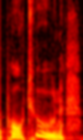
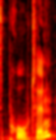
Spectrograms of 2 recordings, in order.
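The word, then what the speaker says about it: Poretoun: Now, I did actually ring one of my Scots friends and ask how I should pronounce that, Porton Woods, because it's spelled P-O-R-E-T-O-U-N. I wasn't quite. I would have said from the south of the border, Portoon, but apparently that's not right. It's Porton.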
